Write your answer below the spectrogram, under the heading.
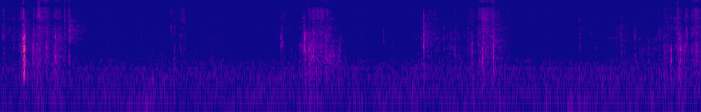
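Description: Near silence with a few faint rustles and taps of paper pages being handled: a sharp tick just after the start, then soft rustles about three seconds in, near five seconds and near the end.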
